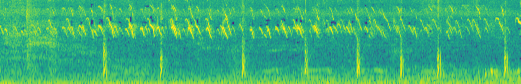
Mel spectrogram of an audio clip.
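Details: Hen leading her young chicks on a morning walk: spaced single clucks about once a second beneath a dense, continuous twitter of high chick peeps.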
